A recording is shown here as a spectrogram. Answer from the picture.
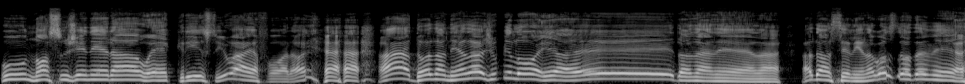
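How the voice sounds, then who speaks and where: Speaking very slowly, a man with a high-pitched voice makes very wide pitch swings. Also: very even loudness. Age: 50s. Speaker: pastor. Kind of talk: sermon. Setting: church.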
